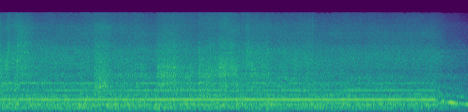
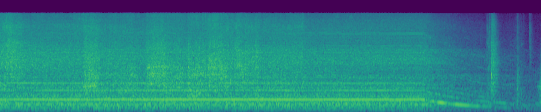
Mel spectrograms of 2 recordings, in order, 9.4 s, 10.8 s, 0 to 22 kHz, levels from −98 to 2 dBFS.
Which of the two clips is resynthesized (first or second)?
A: first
